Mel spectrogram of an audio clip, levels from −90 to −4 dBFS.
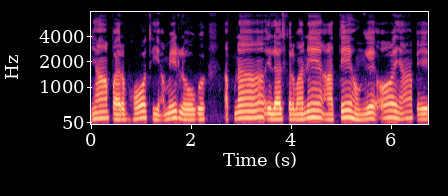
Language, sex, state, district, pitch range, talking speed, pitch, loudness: Hindi, male, Uttar Pradesh, Muzaffarnagar, 140-175 Hz, 115 wpm, 150 Hz, -15 LUFS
